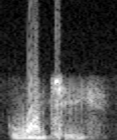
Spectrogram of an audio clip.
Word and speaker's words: guanxi: G-U-A-N-I-Z-I, pronounced guanxi.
